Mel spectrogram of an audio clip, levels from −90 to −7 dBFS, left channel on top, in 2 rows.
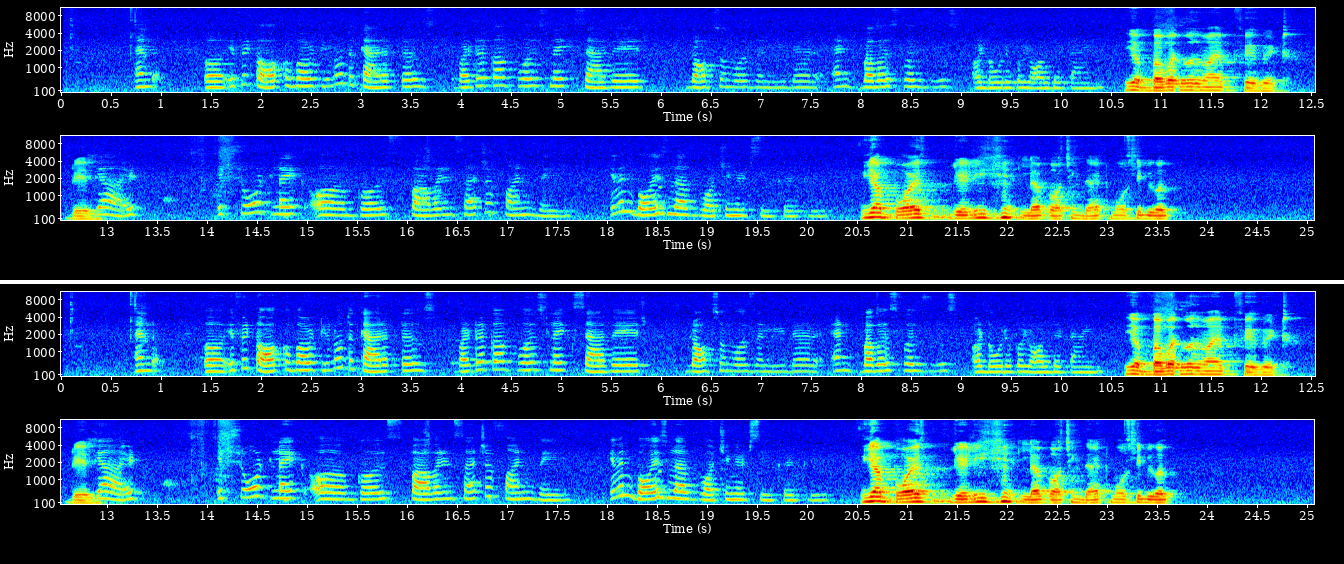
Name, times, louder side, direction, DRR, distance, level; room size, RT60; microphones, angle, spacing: voice 1, 1.4-5.8 6.2-10.4 12.9-13.3 14.1-17.6 18.0-20.2, right 3 dB, 75° right, 1.3 m, -36 dB
voice 2, 10.6-12.3 12.6-12.9 20.5-23.6, right 2 dB, 20° right, 0.6 m, -20 dB
10.5 x 10.0 x 4.9 m
head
